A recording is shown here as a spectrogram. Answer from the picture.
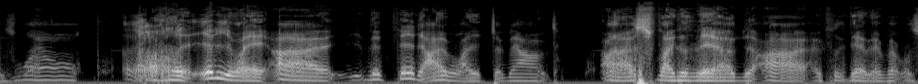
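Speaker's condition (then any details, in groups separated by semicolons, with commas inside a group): Non-progressive muscular dystrophy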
